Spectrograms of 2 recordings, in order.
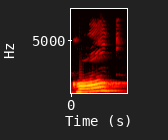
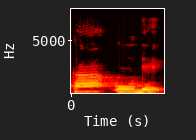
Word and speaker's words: could: sorry i couldn't gitu jadi cara baca Hut itu adalah God bukan call bukan Hulk jadi l-nya itu seperti tidak ada jadi bacanya kode seperti tulisan KUD COD Yes i cut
